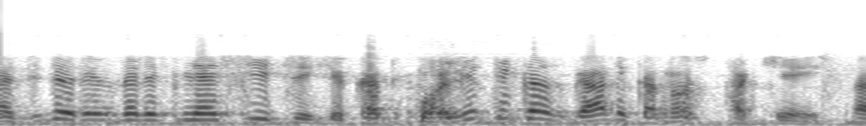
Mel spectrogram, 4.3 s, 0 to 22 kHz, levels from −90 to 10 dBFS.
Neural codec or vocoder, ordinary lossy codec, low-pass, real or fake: vocoder, 44.1 kHz, 80 mel bands, Vocos; MP3, 64 kbps; 7.2 kHz; fake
